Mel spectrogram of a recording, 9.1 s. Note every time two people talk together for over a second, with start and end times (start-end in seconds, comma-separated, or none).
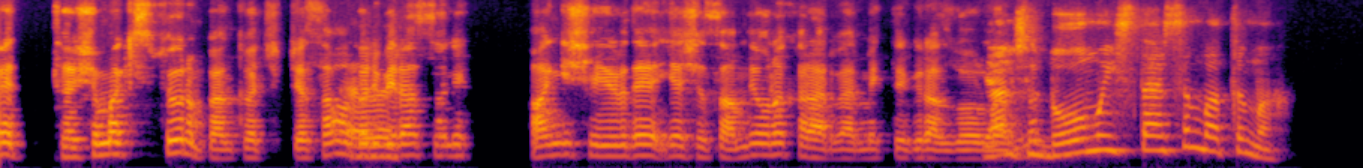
none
